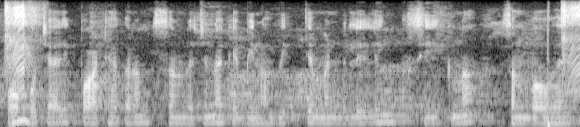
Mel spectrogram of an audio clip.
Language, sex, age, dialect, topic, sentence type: Hindi, male, 18-24, Hindustani Malvi Khadi Boli, banking, statement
